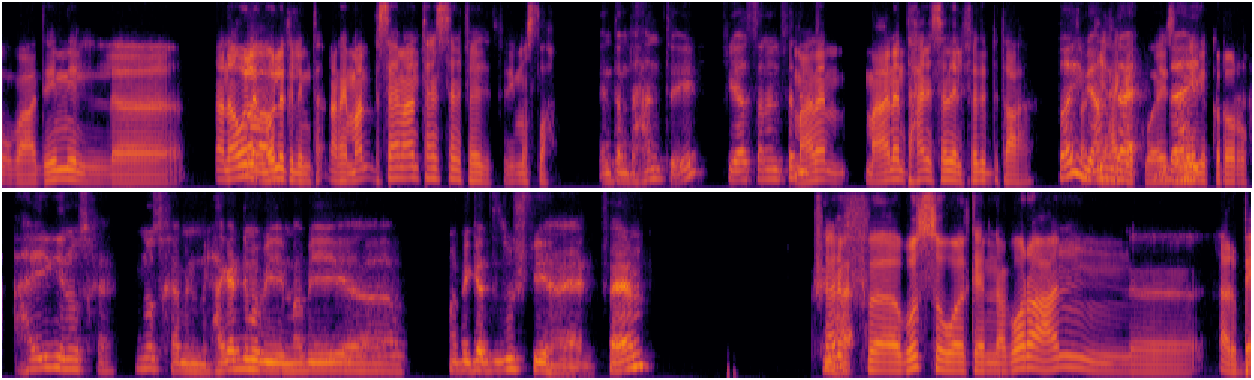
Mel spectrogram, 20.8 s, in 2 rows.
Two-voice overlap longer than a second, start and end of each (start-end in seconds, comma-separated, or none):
8.8-10.1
